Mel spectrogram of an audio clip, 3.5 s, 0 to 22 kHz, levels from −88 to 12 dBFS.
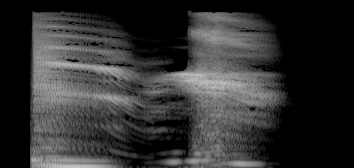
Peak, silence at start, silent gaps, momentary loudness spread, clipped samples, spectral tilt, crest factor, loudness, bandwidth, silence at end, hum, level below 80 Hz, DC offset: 0 dBFS; 0.3 s; none; 18 LU; under 0.1%; 0 dB/octave; 16 dB; -12 LUFS; 16.5 kHz; 0.8 s; none; -26 dBFS; under 0.1%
